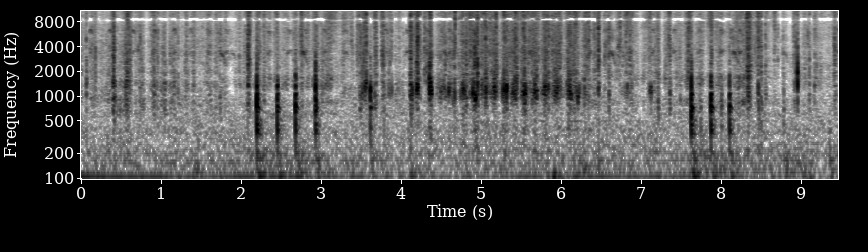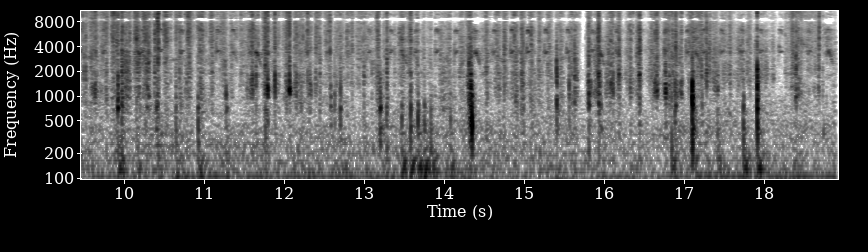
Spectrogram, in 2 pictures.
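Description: Stiff-bristled hand brush scrubbing the soapy face and spokes of an alloy wheel, in quick irregular short strokes with a longer run of scrubbing about four seconds in.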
